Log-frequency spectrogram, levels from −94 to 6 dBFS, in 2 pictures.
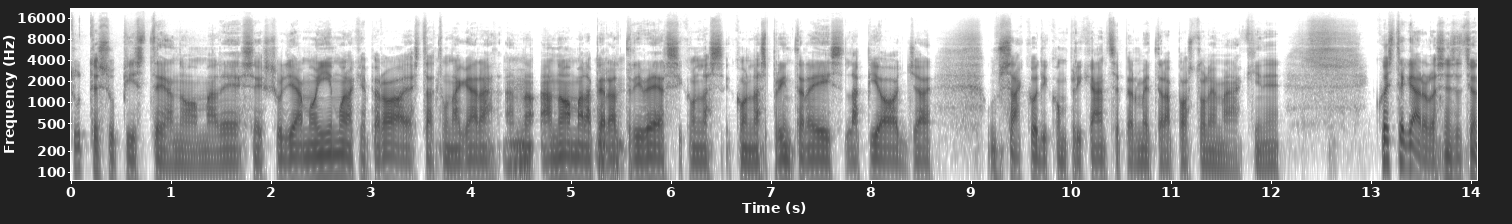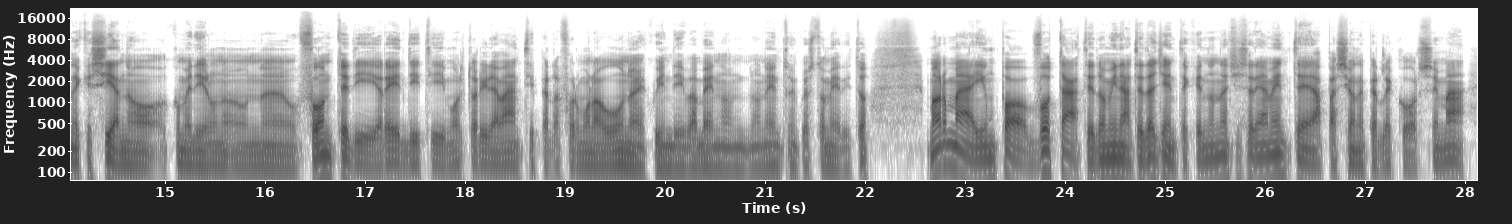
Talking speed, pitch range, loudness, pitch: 175 wpm, 65-80 Hz, -29 LUFS, 75 Hz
